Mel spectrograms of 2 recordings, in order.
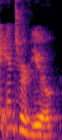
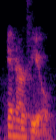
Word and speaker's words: interview: and center and dentist so when you see an entity between two vowels I still recommend that you pop the T so in relation to this lesson say interview not interview one more time the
